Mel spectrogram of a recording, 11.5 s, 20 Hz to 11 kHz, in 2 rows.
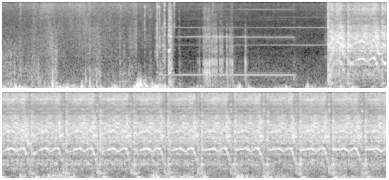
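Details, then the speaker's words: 2015 Polaris Ranger 570, freshly rebuilt about an hour earlier, shut off in snow in sub-zero weather and won't restart, backfiring: starter whirs with uneven rough chugs about 3.5 per second but never catches; a dead fuel pump was suspected. "you guys listen to it turn over and see what you guys think it sounds pretty rough"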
